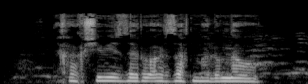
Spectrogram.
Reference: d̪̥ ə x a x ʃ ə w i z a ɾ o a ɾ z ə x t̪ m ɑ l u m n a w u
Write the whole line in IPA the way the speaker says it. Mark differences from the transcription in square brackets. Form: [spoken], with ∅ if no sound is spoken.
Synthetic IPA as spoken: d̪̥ ə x a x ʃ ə w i z a ɾ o a ɾ z ə x t̪ m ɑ l u m n a w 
